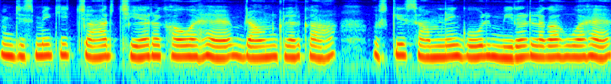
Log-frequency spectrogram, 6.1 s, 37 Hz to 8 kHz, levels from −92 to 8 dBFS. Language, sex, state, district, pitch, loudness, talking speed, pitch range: Hindi, female, Jharkhand, Deoghar, 215 Hz, -13 LUFS, 165 wpm, 210-225 Hz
